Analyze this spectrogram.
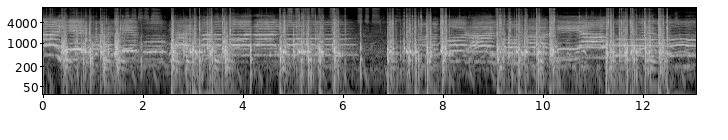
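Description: A group of women's voices singing a song together, with sharp percussive clicks running under the singing. The singing breaks off briefly about six and a half seconds in.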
